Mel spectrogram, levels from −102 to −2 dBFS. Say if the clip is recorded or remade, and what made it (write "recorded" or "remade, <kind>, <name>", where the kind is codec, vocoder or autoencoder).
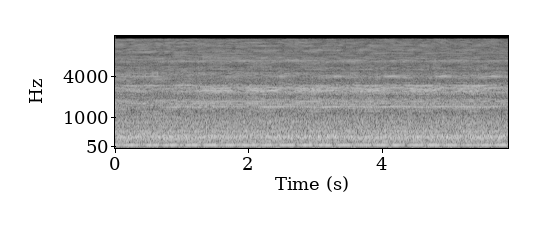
recorded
